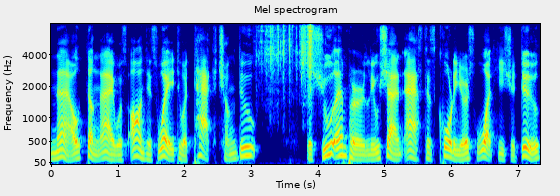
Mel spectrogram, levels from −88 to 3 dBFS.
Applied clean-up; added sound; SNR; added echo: none; Cutlery, silverware; 6 dB; none.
